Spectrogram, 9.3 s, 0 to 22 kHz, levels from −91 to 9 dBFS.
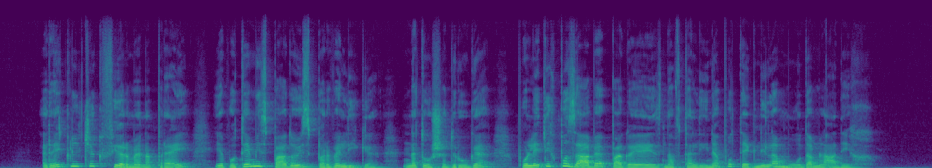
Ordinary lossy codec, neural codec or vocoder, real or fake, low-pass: none; vocoder, 48 kHz, 128 mel bands, Vocos; fake; 19.8 kHz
